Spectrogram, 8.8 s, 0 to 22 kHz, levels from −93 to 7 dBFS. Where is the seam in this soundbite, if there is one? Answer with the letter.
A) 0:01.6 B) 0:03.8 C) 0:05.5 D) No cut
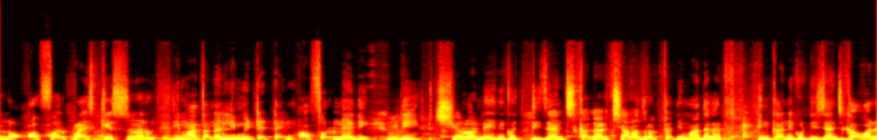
A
